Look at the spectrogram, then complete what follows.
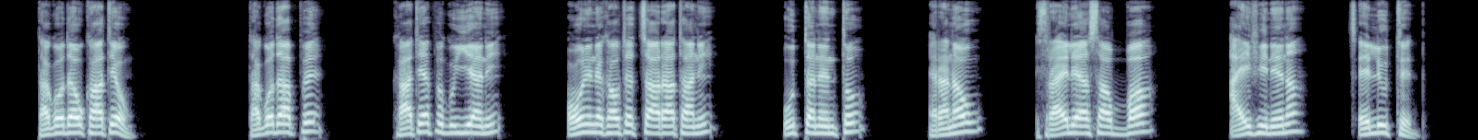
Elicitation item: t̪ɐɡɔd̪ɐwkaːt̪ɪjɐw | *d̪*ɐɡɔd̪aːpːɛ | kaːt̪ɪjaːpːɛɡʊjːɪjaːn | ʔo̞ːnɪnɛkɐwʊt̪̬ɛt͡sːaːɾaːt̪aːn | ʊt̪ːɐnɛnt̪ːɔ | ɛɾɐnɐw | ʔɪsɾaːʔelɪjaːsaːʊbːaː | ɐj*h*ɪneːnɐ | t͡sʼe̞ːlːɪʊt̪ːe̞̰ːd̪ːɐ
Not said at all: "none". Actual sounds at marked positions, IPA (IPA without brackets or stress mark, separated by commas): t̪, f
